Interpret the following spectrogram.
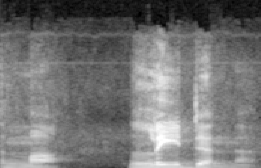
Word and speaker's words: molybdenum: The first, the second, the third syllable from the last. Okay? That's the rule. 1, 2, 3. From the last will be stressed. That's why it's molybdenum.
